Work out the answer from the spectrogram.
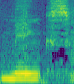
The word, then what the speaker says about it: Minx: Yeah, his name is Minx, because it rhymes with Lynx.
